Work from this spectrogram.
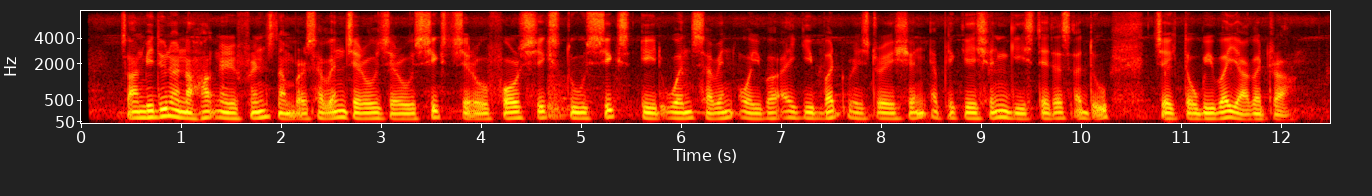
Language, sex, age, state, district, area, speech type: Manipuri, male, 18-30, Manipur, Chandel, rural, read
